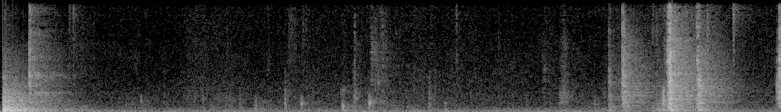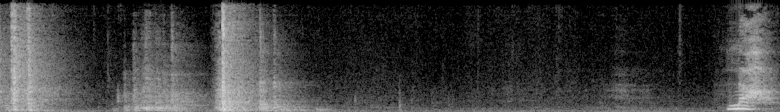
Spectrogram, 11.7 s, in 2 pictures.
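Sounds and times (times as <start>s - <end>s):
door bolt being drawn: 4.6s - 8.0s.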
